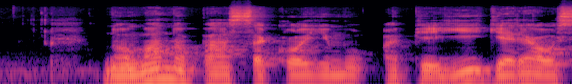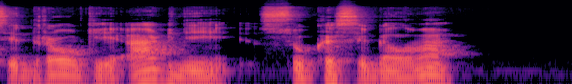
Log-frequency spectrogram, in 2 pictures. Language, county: Lithuanian, Šiauliai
